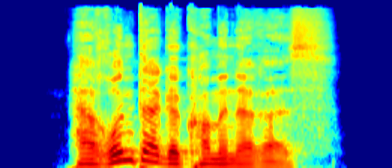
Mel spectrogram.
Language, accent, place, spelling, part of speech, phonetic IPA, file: German, Germany, Berlin, heruntergekommeneres, adjective, [hɛˈʁʊntɐɡəˌkɔmənəʁəs], De-heruntergekommeneres.ogg
- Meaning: strong/mixed nominative/accusative neuter singular comparative degree of heruntergekommen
